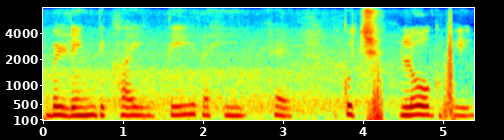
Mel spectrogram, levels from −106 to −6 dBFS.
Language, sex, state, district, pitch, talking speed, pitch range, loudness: Hindi, female, Madhya Pradesh, Dhar, 215 Hz, 90 wpm, 210-220 Hz, -15 LUFS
